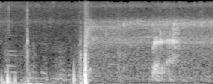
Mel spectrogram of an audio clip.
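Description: Two sharp knocks, one right at the start and one a little under a second later: handling noise on a phone's microphone as it is carried while recording. A faint steady hiss follows the second knock.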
